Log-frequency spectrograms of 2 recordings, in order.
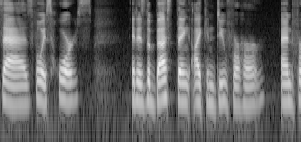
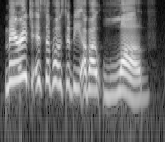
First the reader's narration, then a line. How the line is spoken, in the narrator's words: Tang Fan blurts, voice breaking on the last word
